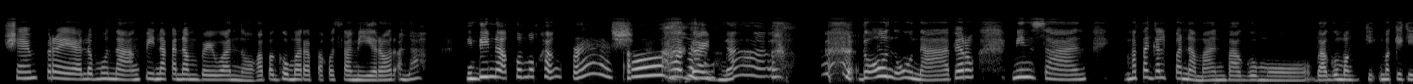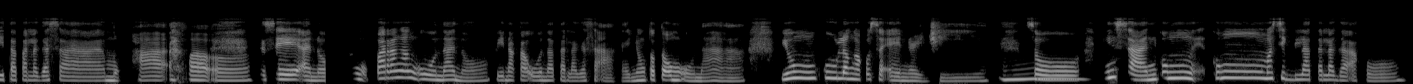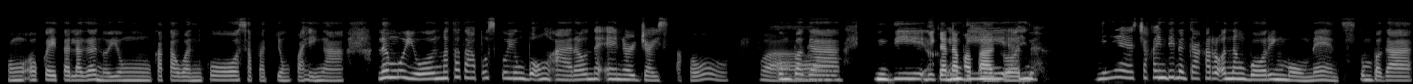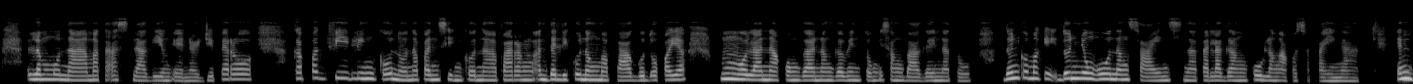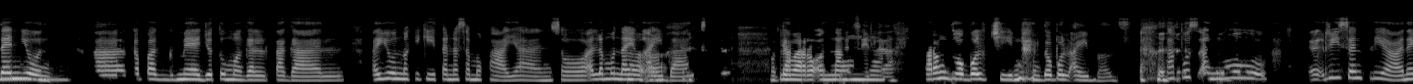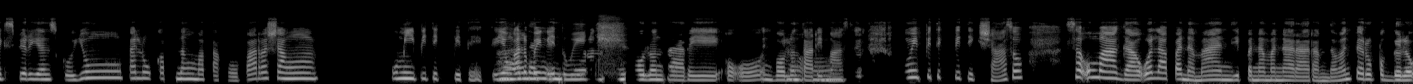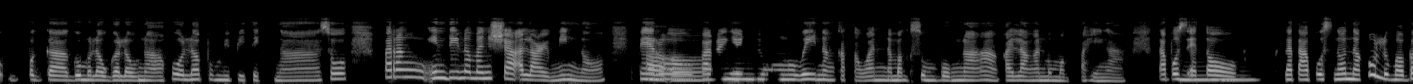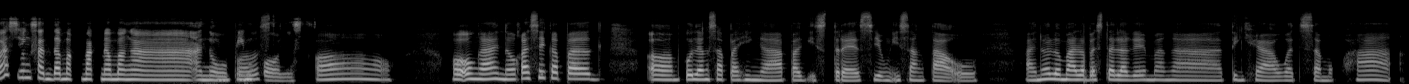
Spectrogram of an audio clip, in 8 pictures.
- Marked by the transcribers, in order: chuckle; chuckle; in English: "boring moments"; chuckle; chuckle; in English: "double-chin"; chuckle; laugh; in English: "involuntary"; in English: "nag-ti-twitch"; in English: "involuntary muscle"; "ito" said as "eto"; "tigyawat" said as "tighiyawat"
- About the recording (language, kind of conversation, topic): Filipino, podcast, Paano mo nalalaman kung kulang ka sa pahinga?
